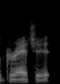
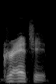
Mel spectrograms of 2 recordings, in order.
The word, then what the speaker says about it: Gratiot: read about it or learn how to spell Gratiot. Because it's pronounced Gratiot, but it's Gratiot.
